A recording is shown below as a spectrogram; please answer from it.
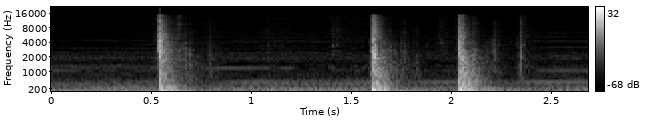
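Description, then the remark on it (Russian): Three sharp knocks on a window, unevenly spaced: one alone, then a pause before two more in quick succession, solid against a faint low background hum. “Стук в окно”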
